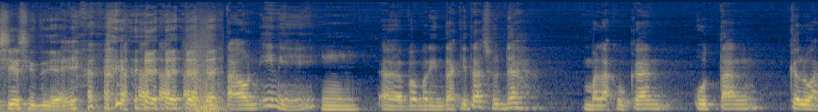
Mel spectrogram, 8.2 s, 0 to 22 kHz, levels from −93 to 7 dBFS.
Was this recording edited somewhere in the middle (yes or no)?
yes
